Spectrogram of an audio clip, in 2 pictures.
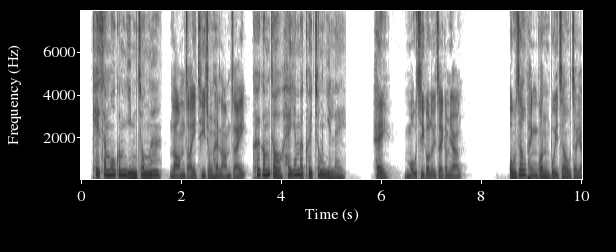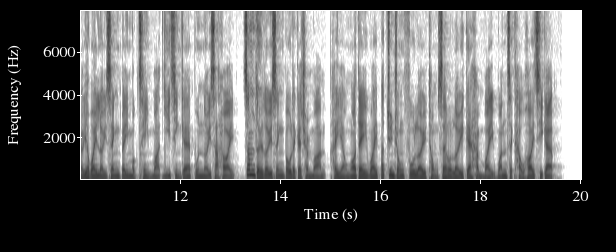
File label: cantonese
